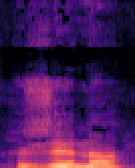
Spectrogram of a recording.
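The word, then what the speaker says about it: жена: মিনুতা, মিনুতার অর্থ হবে মিনিট, উচ্চারণ হবে মিনুতা। আবারও বলছি মিনুতা। জেনা, জেনার অর্থ হচ্ছে বউ বা ওয়াইফ, উচ্চারণ হবে জেনা।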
